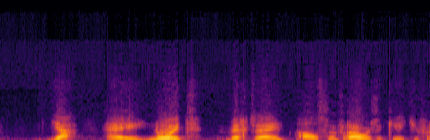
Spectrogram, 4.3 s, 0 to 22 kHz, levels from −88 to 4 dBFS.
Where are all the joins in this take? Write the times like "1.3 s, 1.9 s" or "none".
2.5 s, 2.9 s

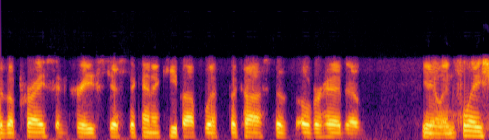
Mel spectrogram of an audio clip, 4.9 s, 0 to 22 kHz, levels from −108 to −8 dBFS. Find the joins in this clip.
none

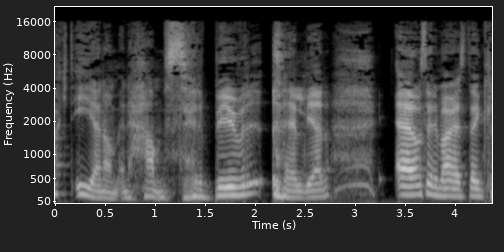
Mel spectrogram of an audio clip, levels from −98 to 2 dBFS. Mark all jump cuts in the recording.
2.3 s

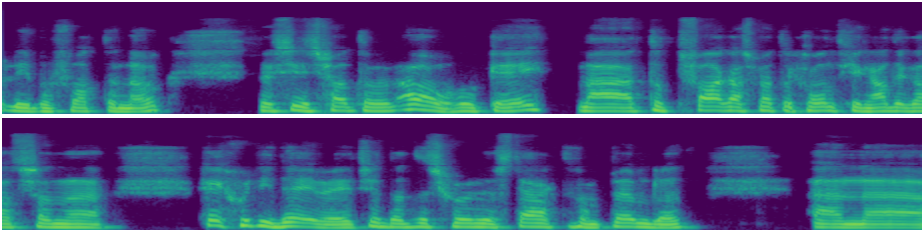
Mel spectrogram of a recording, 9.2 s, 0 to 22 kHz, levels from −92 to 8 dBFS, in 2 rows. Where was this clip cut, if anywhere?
3.9 s, 4.7 s

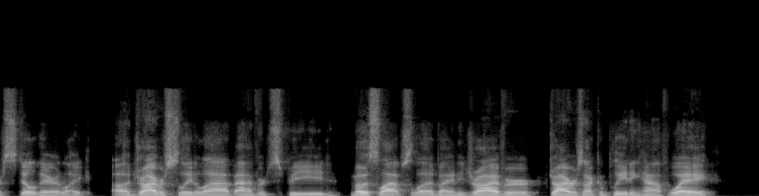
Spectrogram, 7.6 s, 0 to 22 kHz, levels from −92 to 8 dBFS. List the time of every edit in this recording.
1.0 s, 5.5 s

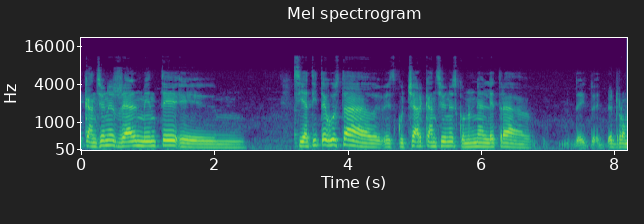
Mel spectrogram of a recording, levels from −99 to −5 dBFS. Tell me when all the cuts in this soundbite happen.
3.2 s

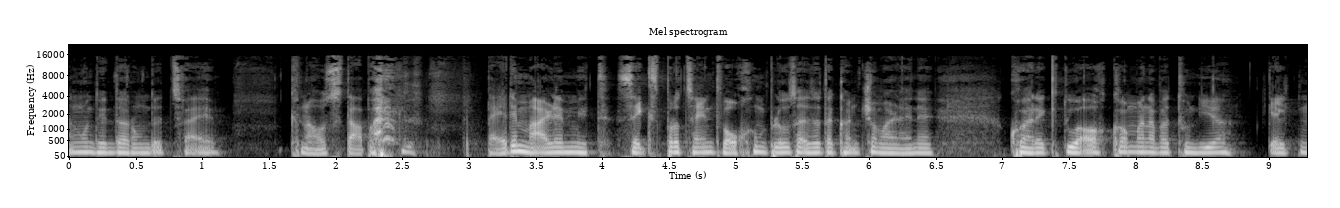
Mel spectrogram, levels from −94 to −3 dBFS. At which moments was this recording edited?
none

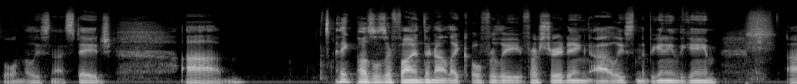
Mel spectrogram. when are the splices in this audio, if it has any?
none

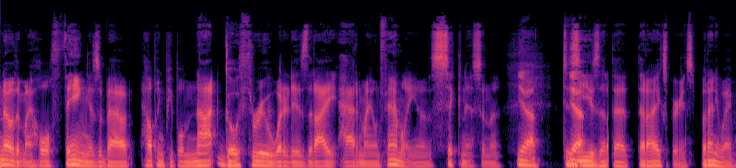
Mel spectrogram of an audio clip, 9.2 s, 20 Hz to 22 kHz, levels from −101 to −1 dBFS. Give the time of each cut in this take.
7.6 s

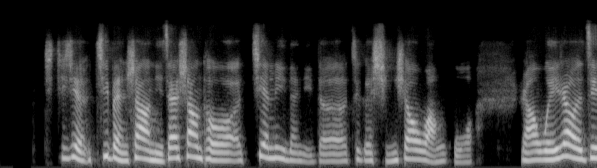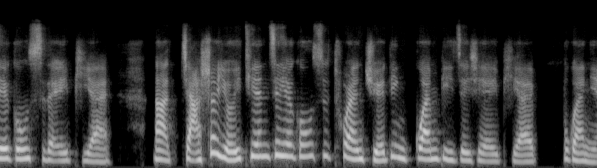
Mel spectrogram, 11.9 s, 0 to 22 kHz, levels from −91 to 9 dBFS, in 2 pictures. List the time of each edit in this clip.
none

